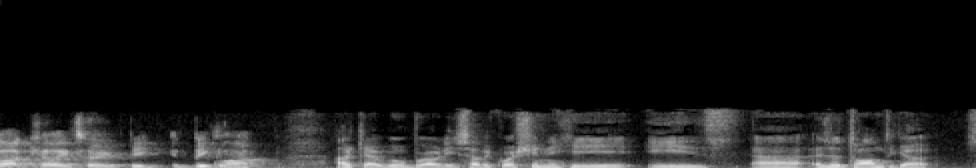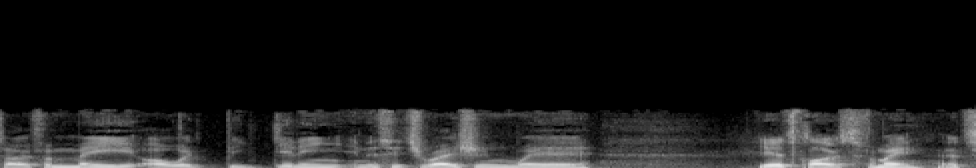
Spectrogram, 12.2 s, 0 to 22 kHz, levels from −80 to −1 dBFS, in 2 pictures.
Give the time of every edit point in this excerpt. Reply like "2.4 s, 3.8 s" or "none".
none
